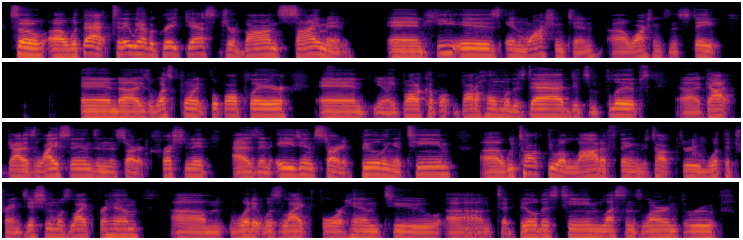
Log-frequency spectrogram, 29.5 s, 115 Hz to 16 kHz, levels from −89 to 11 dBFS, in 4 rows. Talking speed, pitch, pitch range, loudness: 195 wpm, 120 Hz, 110-135 Hz, -28 LUFS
